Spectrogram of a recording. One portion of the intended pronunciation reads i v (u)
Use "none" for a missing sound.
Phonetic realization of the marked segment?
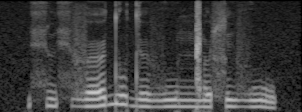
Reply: u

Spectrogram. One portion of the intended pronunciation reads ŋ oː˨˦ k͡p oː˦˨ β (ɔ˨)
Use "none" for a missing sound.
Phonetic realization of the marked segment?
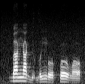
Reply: ɔ˨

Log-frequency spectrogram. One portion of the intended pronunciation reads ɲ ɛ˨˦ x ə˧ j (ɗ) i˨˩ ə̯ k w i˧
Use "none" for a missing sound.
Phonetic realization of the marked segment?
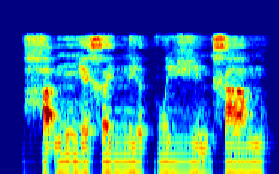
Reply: n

